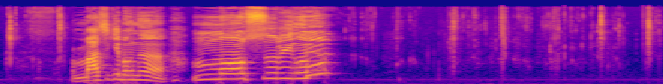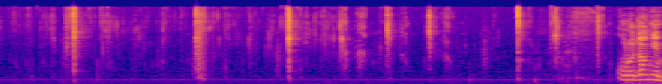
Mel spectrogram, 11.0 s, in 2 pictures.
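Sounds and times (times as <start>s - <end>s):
chewing crispy chicken crunches: 2.8s - 10.7s.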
